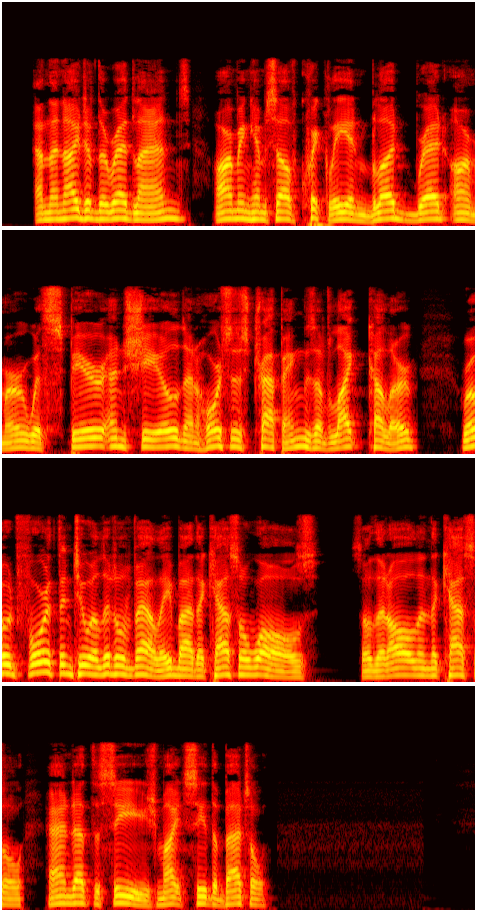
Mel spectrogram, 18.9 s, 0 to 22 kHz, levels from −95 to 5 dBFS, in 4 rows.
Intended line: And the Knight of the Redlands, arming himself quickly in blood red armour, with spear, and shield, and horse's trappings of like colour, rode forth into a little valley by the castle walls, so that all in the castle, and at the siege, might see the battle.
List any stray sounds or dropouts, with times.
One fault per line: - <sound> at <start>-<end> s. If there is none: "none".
none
